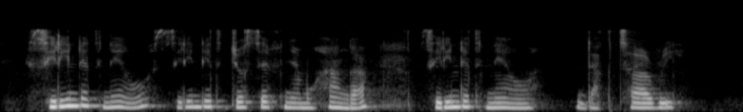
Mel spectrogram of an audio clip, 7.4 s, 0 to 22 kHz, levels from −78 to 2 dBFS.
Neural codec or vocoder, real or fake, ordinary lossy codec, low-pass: none; real; none; 7.2 kHz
